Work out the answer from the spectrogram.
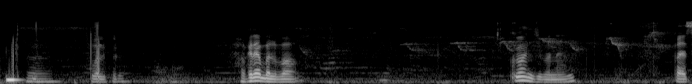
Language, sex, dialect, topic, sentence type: Maithili, male, Angika, agriculture, statement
